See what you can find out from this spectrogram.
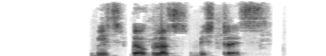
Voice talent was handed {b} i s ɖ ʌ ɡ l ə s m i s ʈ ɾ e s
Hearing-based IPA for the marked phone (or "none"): m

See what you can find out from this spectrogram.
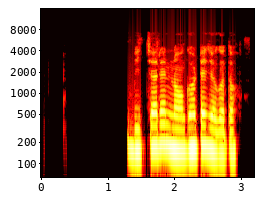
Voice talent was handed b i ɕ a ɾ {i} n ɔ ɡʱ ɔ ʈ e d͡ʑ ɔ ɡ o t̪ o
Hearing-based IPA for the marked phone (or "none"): e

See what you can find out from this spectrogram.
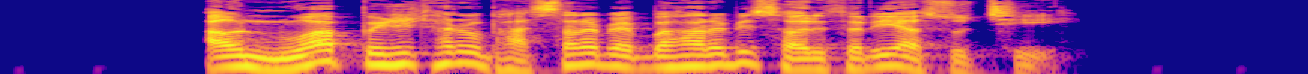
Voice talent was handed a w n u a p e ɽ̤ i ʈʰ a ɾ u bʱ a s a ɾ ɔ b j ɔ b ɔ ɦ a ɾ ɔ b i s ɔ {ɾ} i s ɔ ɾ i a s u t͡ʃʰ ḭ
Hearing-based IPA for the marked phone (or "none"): ɾ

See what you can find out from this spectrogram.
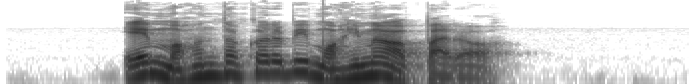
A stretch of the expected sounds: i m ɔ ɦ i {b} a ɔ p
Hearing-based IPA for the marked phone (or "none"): m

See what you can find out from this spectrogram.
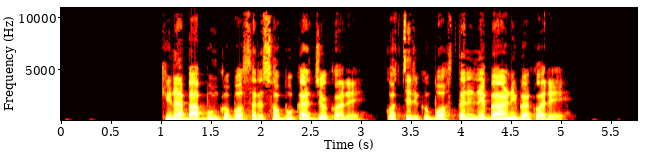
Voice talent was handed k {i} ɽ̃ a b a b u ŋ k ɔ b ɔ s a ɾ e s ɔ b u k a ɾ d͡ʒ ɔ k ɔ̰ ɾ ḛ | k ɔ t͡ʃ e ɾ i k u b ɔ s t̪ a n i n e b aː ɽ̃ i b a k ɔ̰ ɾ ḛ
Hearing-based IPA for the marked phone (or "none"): i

